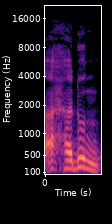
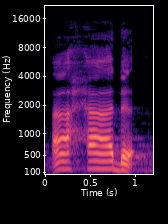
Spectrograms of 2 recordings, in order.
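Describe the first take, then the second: First: The word ends with a full -dun ending. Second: The word stops on a bouncing bare d. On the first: The speaker calls it wrong. "tidak dibaca ahadun" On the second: The speaker calls it right. "tapi ahad. Menjadi huruf qalqalah karena waqaf"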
